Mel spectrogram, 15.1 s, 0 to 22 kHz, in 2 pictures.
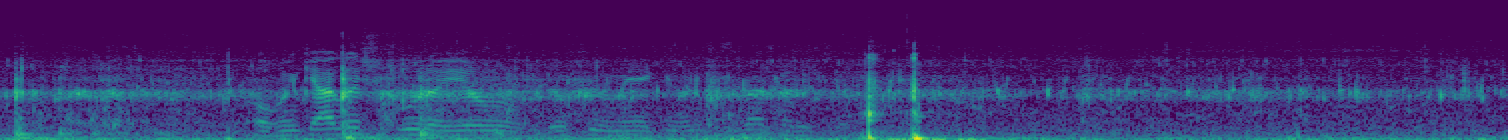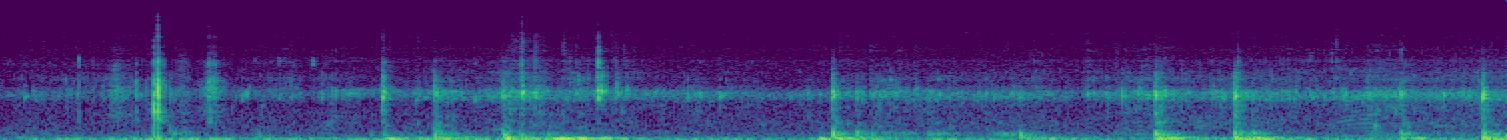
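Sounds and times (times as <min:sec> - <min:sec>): paddle splashes: 0:00.0 - 0:15.0
paddle knocks on hull: 0:11.6 - 0:15.0.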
